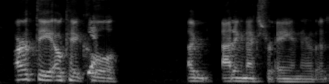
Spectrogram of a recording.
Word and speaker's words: Aarti: Can I also just confirm that I'm pronouncing that right? It's Aarti. Aarti, okay, cool.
